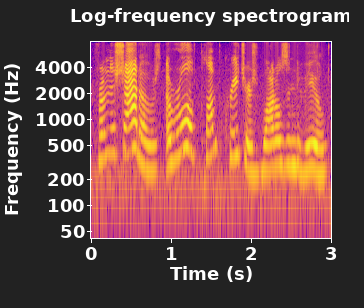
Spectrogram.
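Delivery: ordinary talk, nothing marked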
